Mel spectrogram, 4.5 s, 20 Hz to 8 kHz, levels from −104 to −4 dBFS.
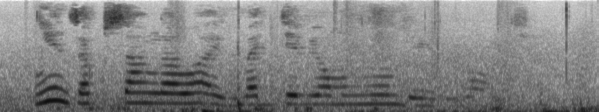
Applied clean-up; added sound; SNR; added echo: none; Waves, surf; 5 dB; none.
